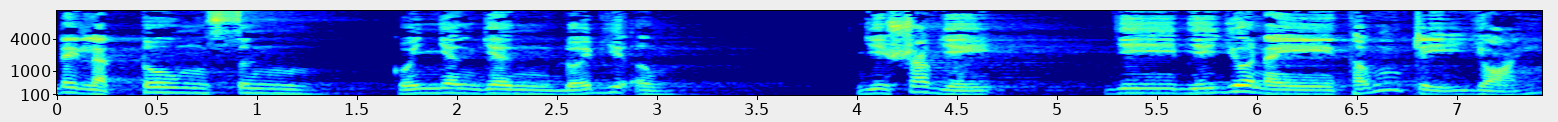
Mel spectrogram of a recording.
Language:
Vietnamese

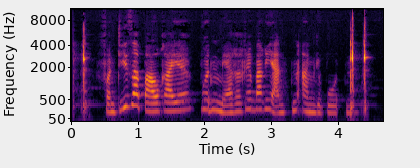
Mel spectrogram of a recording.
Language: German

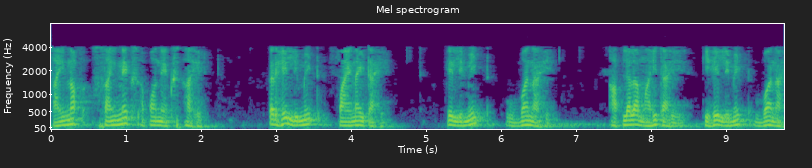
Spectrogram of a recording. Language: Marathi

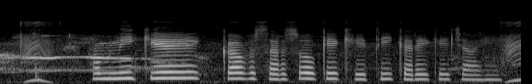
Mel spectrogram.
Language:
Bhojpuri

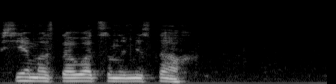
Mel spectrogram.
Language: Russian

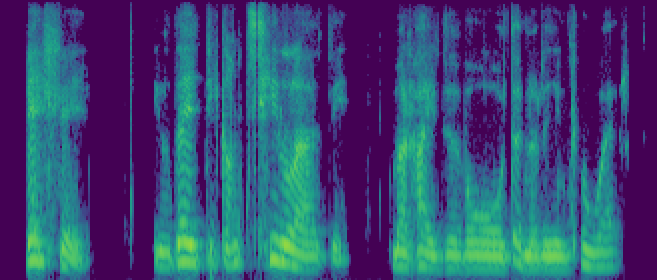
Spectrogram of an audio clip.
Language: Welsh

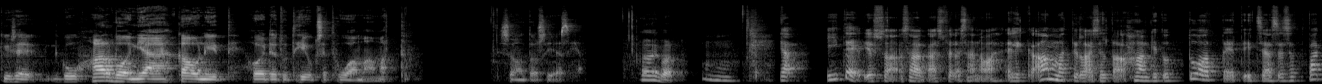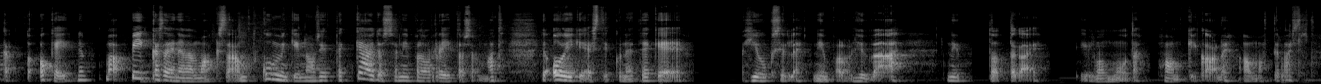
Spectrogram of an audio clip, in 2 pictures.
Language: Finnish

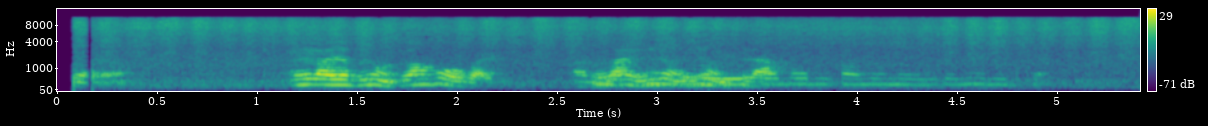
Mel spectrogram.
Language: Chinese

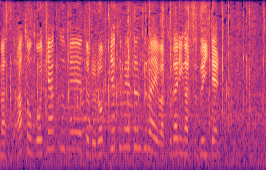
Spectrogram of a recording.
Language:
Japanese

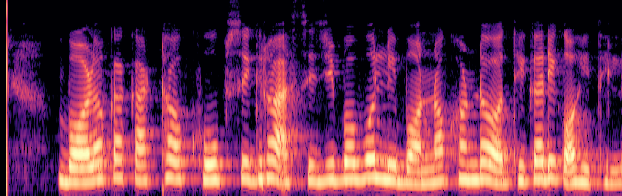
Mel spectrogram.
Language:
Odia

